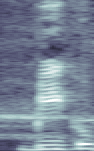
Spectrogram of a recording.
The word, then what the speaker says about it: bake: फिर नेक्स्ट है BAKE, बी को पढ़ेंगे ब, फिर ए के बाद एक कॉन्सोनेंट छोड़ के ई है, इसलिए ए को लॉन्ग साउंड से पढ़ेंगे बे, तो हो गया बे, फिर के को क पढ़ेंगे, ई साइलेंट होगा, तो ये हो गया बेक।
